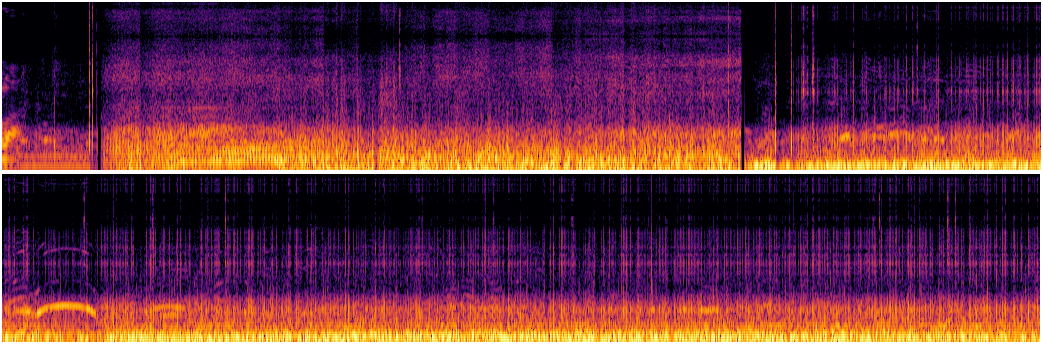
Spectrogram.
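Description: A small plane's engine drones loudly and steadily close by.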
